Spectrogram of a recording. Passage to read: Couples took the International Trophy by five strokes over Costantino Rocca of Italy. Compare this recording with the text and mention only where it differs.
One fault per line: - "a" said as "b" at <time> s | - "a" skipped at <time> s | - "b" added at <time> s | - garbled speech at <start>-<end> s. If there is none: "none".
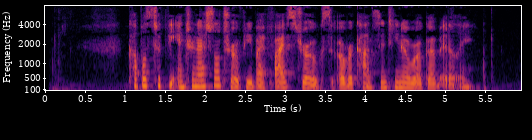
none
